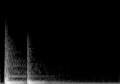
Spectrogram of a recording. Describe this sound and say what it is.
mid rack tom heart beat
My mid and floor toms hit to sound like a heart beat.
drums, floor, live, recording, rock, tom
